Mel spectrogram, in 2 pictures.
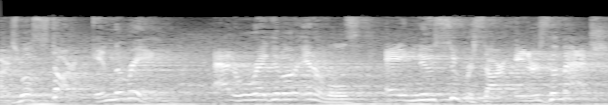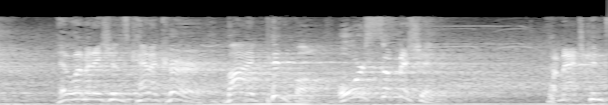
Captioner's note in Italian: Applauso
